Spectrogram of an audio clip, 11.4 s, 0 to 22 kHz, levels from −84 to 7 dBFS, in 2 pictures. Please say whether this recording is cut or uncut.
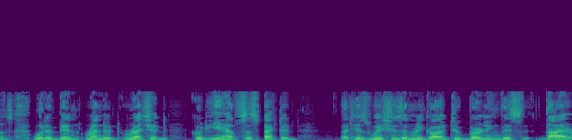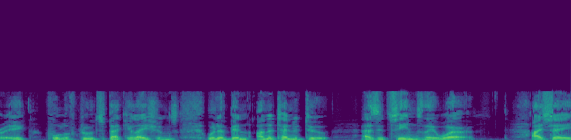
uncut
